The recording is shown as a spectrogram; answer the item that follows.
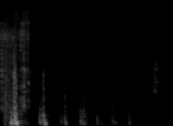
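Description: Handling noise close to a webcam microphone: a bump and rustle as an arm moves past it, then a run of light ticks, about four a second, growing fainter.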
